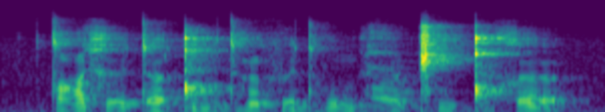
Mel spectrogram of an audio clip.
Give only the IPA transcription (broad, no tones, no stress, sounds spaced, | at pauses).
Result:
tˤ iː x ʏː t œ ǃ iː dʱ œ̃ f ʏ dʱ u m i̤ ʕ y ǁʰ i ǃ o̤ x œ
